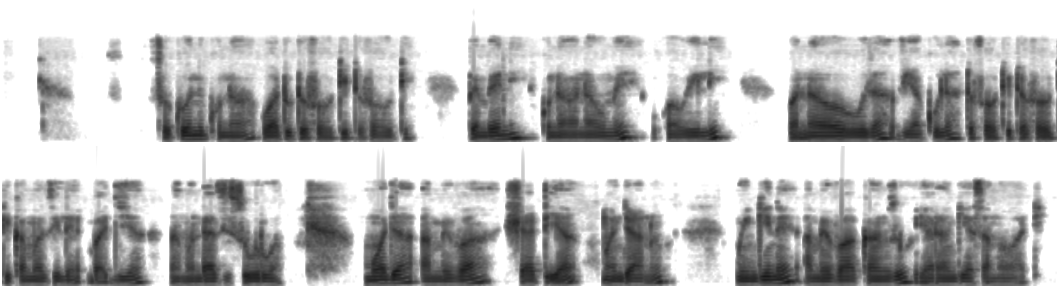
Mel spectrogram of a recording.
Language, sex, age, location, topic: Swahili, male, 18-24, Mombasa, agriculture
